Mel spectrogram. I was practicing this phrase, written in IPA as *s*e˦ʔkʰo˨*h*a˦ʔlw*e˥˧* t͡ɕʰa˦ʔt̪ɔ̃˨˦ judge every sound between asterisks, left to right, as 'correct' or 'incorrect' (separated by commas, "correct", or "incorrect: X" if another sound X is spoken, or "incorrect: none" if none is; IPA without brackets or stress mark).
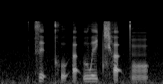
incorrect: t͡s, incorrect: ʔ, incorrect: e˦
